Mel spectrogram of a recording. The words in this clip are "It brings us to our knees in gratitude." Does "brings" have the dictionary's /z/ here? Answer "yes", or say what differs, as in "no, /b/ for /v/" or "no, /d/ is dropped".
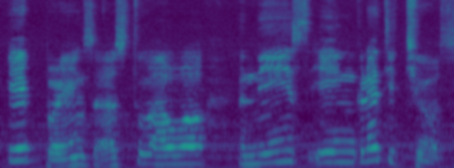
no, /s/ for /z/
